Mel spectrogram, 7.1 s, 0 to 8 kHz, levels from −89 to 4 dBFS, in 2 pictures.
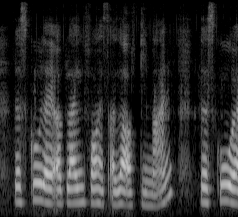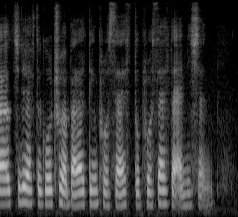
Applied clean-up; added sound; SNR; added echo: neural mask model Resemble Enhance denoiser.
